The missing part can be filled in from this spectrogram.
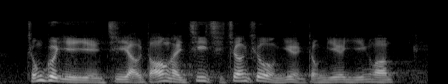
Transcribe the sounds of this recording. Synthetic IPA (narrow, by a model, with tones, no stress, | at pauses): t͡sʊ˨˥ŋkuː˧k̚jiː˨˩jiː˨˩nt͡siː˨jɐ˨˩wt̪ɔː˨˥ŋhɐ˨jt͡siː˥t͡sʰiː˨˩t͡ʃœː˥ŋt͡sʰi˥wlʊ˨˩ŋjiː˨˧jy˨˩nt̪ʊ˨ŋjiː˨˧kɛ˧jiː˨˧ŋɔː˧n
